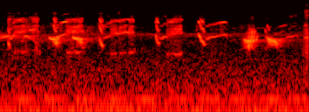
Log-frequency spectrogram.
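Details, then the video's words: White-browed laughingthrush at the nest on the day its only chick fledges, the mother calling from outside for it to come out: a rapid series of sharp high chirps and short rising whistles over a faint low hum. "The only child White-browed Laughingthrush fledges on its final day.独生子白颊噪鹛，最后一天离巢，鸟妈妈在外面叫它出来"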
